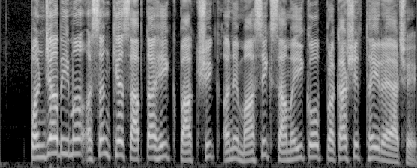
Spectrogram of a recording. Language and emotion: Gujarati, neutral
